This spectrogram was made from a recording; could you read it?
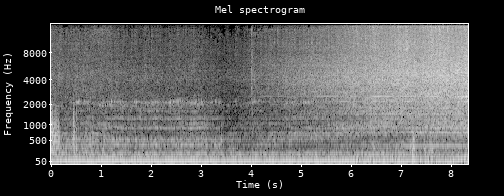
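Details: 2000 Corvette LS1 V8 swapped in, stage 2 Texas Speed cam, headers, catalytic converters, side-exit exhaust, 4L60 transmission: deep loping rumble with uneven chop, about three pulses a second, steady with no knocks; normal cammed idle.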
